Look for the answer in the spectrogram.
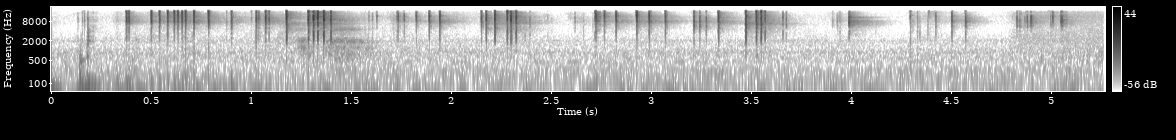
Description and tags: rubbing a metal chain
field-recordings, sound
